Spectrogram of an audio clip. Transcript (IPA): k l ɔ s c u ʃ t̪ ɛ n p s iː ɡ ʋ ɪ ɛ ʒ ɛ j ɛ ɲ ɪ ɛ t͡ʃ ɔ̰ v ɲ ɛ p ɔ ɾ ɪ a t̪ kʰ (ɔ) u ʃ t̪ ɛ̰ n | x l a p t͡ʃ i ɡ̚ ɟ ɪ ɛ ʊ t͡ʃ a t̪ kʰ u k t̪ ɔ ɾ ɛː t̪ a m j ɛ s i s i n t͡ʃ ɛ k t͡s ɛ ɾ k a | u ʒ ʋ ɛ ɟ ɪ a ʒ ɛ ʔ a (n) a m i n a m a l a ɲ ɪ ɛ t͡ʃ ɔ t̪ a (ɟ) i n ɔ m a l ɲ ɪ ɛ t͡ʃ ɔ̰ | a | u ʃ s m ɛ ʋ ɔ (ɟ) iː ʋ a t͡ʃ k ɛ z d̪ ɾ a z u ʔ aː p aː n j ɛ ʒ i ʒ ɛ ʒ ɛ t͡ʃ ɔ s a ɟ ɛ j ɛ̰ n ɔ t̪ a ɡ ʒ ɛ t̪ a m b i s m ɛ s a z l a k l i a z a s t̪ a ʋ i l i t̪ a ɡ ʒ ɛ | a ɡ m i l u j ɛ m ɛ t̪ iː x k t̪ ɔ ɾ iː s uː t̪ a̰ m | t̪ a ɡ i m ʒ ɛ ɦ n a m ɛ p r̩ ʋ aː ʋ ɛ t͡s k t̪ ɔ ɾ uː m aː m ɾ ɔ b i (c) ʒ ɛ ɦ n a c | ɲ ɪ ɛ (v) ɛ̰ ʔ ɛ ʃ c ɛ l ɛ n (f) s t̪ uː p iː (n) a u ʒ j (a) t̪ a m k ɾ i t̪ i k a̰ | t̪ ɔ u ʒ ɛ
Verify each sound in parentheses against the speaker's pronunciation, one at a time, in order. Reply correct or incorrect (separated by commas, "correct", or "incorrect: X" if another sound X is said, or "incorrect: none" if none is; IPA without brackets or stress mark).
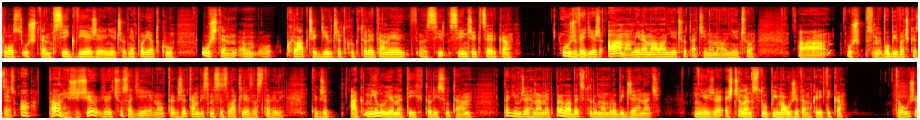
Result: incorrect: u, incorrect: m, incorrect: c, incorrect: b, incorrect: ɟ, incorrect: ʒ, correct, incorrect: m, incorrect: ɛ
